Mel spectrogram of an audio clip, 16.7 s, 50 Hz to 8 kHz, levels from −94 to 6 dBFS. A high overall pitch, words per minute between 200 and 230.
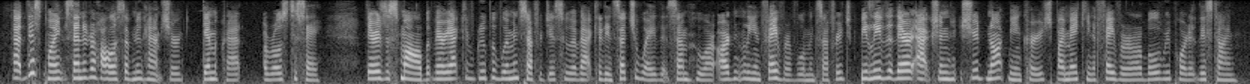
Yes: high, 230 Hz; fast, 205 wpm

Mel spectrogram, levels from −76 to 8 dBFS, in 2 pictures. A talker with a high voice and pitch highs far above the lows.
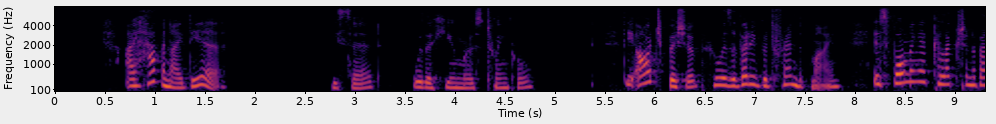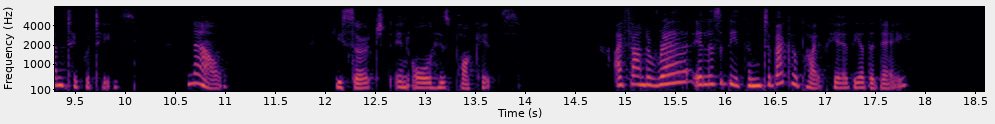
Yes: high, 230 Hz; wide, 8.0 semitones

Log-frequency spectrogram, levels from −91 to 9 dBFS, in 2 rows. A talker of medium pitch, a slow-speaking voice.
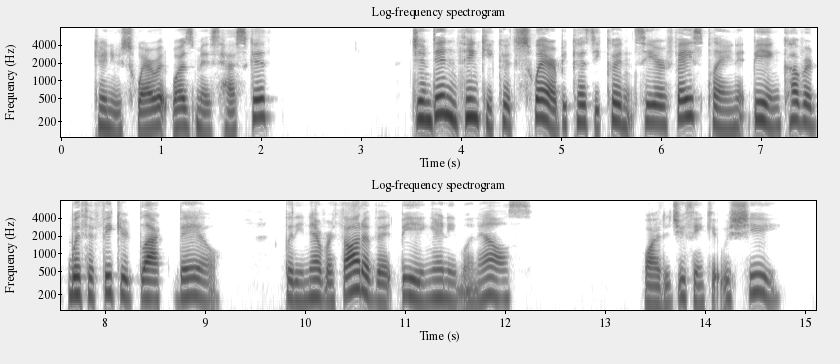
No: medium, 180 Hz; average, 175 wpm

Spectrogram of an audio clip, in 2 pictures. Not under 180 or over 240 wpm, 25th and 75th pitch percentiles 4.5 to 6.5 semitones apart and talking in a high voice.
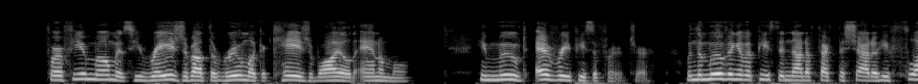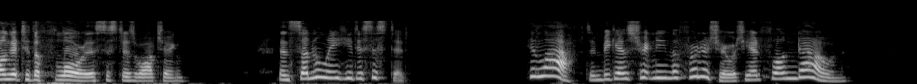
Yes: average, 185 wpm; wide, 5.4 semitones; high, 205 Hz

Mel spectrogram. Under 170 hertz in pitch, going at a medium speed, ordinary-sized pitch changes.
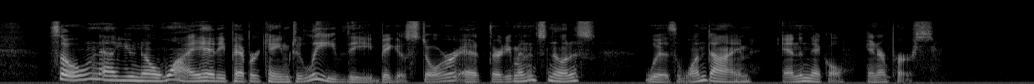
No: medium, 140 Hz; average, 150 wpm; wide, 6.8 semitones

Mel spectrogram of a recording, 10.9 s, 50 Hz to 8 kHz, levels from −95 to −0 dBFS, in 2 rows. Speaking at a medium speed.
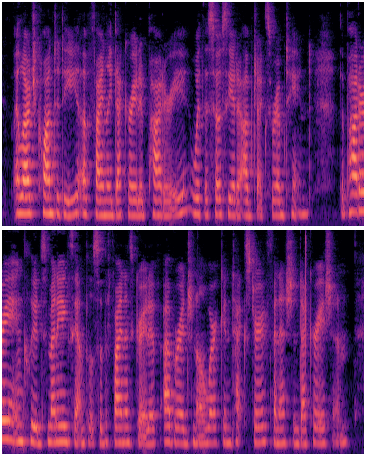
Yes: average, 160 wpm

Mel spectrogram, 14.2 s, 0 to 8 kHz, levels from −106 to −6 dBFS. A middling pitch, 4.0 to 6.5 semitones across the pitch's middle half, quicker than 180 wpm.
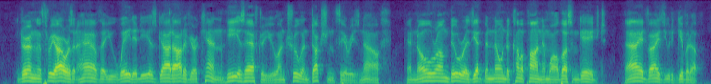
No: low, 105 Hz; average, 4.8 semitones; average, 200 wpm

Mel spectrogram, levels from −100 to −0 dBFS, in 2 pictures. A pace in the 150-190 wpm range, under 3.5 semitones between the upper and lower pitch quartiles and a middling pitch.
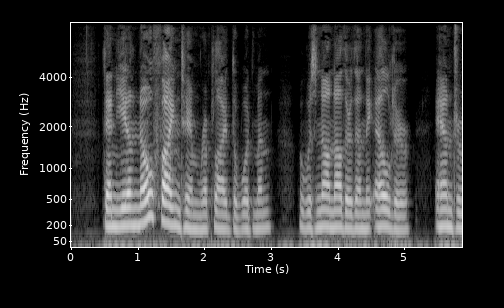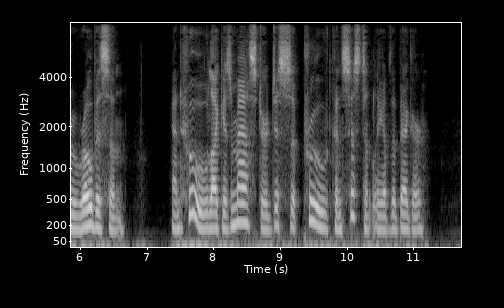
No: average, 140 wpm; average, 2.8 semitones; medium, 165 Hz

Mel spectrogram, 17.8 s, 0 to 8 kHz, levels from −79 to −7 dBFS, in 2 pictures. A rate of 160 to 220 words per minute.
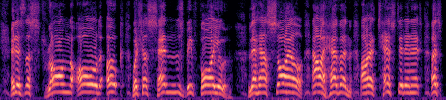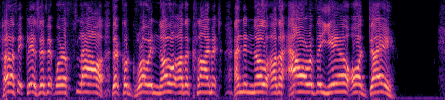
No: average, 150 wpm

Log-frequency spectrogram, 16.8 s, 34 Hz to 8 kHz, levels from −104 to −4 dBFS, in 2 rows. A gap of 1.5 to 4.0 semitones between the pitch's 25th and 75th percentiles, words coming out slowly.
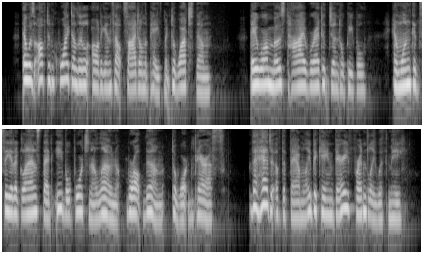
No: average, 3.6 semitones; average, 165 wpm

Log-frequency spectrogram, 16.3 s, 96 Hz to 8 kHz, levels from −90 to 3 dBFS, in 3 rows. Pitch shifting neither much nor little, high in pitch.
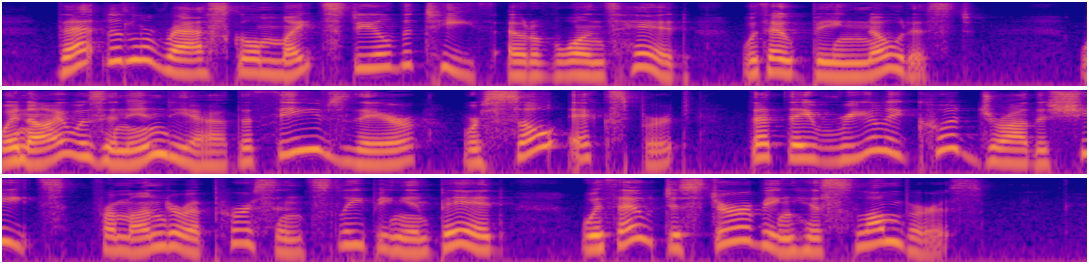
No: wide, 6.8 semitones; high, 200 Hz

